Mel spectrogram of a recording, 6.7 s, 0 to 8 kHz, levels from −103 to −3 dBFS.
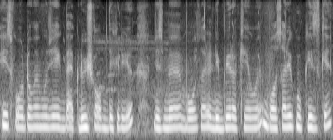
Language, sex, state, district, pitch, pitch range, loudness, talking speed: Hindi, female, Rajasthan, Jaipur, 185 Hz, 180-195 Hz, -15 LUFS, 190 wpm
